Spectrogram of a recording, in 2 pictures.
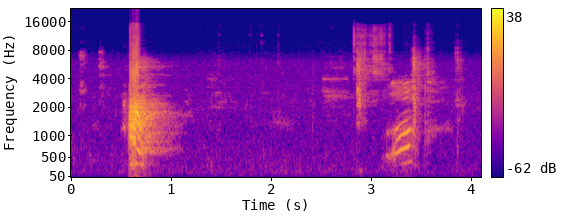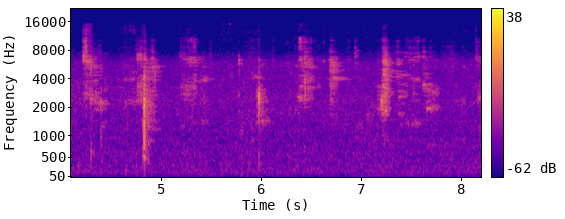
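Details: Pet Alaskan Malamute with one loud, abrupt bark near the start, followed by softer scattered vocal sounds and brief voices in the background.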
